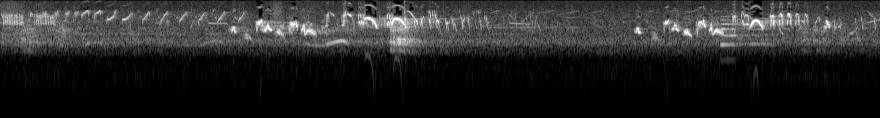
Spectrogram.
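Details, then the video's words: Tawny lark, also called Sykes's lark, singing in Gujarat, India: a long run of quick, varied twittering and scratchy warbled notes. It opens softly, bursts louder around the middle, pauses briefly, then resumes with another lively burst. "Tawny Lark and its Song"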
